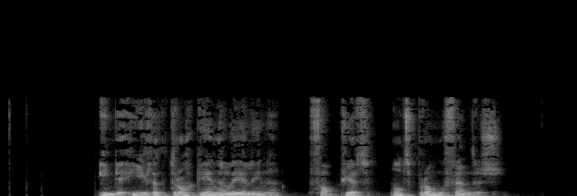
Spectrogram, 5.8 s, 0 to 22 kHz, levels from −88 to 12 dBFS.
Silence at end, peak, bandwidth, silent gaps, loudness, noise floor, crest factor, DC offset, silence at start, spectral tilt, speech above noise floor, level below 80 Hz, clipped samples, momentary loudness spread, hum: 0.8 s; -8 dBFS; 11.5 kHz; none; -24 LUFS; under -90 dBFS; 16 dB; under 0.1%; 1 s; -7 dB/octave; over 67 dB; -58 dBFS; under 0.1%; 14 LU; none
